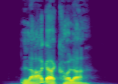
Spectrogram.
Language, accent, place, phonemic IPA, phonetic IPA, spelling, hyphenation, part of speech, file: German, Germany, Berlin, /ˈlaːɡərˌkɔlər/, [ˈlaː.ɡɐˌkɔ.lɐ], Lagerkoller, La‧ger‧kol‧ler, noun, De-Lagerkoller.ogg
